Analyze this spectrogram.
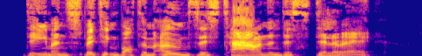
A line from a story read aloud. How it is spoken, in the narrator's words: he roared triumphantly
